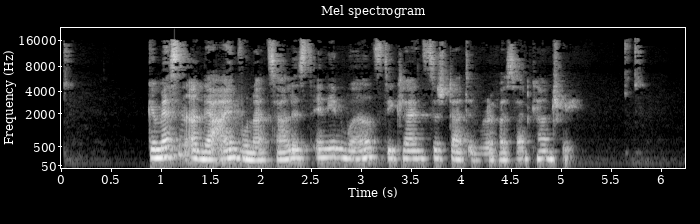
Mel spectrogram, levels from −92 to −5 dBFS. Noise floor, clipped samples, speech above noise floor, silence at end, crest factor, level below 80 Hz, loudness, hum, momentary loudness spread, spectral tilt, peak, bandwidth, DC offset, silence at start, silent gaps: -70 dBFS; under 0.1%; 51 dB; 0.45 s; 20 dB; -54 dBFS; -18 LUFS; none; 20 LU; -4 dB/octave; 0 dBFS; 16.5 kHz; under 0.1%; 0.05 s; none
